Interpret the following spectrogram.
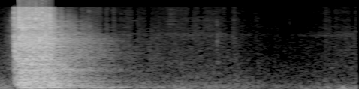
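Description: A brief, loud burst from a handheld power driver driving a fastener overhead into the framing, lasting about half a second and dying away within a second.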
